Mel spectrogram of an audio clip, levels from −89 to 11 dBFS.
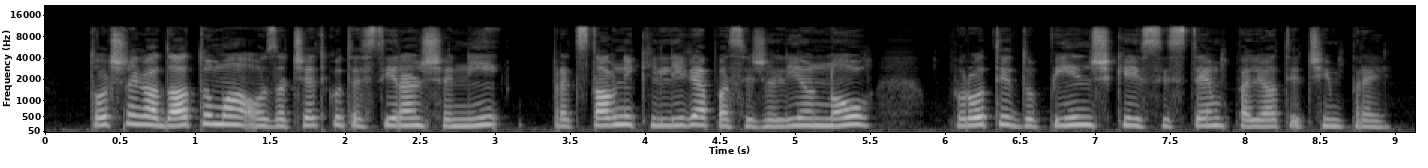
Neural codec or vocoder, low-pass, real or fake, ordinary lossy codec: none; 10.8 kHz; real; none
